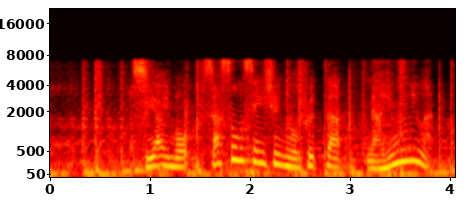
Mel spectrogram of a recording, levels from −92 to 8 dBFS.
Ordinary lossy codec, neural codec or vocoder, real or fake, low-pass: none; codec, 16 kHz, 1.1 kbps, Voila-Tokenizer; fake; 7.2 kHz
